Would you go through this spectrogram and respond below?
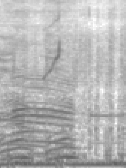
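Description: Cows mooing in Minecraft, one drawn-out low moo with a rising bleat-like note, close and loud, followed by quieter shuffling.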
